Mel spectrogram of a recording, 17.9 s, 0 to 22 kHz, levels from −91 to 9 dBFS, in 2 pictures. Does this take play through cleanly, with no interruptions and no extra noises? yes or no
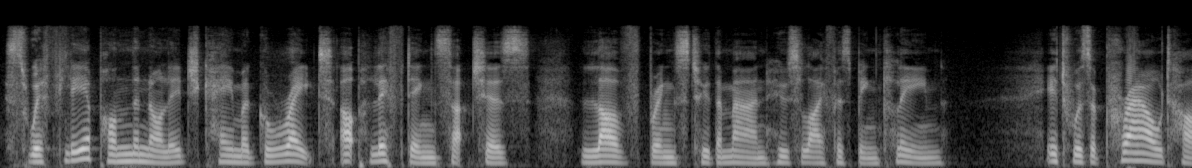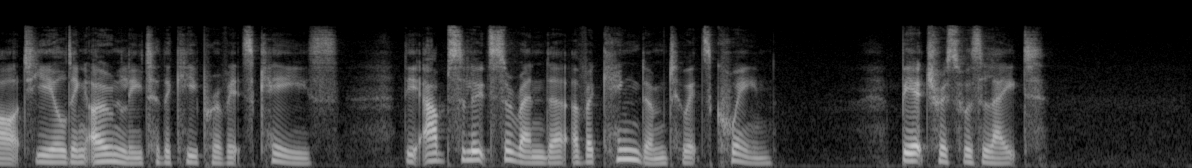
yes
